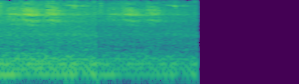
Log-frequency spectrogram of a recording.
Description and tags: Sonido de ave cantando
noise, ave, bird, pajaro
